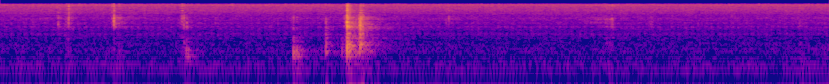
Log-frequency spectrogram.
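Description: Scissors snipping at a craft table: a few short, sharp clicks of the blades, the loudest just under two seconds in.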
